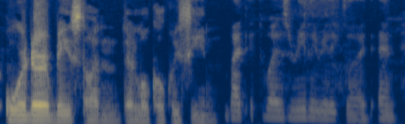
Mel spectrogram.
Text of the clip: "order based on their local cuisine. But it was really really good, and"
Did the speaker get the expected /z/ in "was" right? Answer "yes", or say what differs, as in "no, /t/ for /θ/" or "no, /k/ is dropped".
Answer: yes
